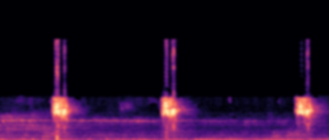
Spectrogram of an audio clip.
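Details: A hand-fed sparrow nestling, excited at feeding time, makes three high, piercing chirps roughly a second apart. A steady thin tone and low rumbling run underneath.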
